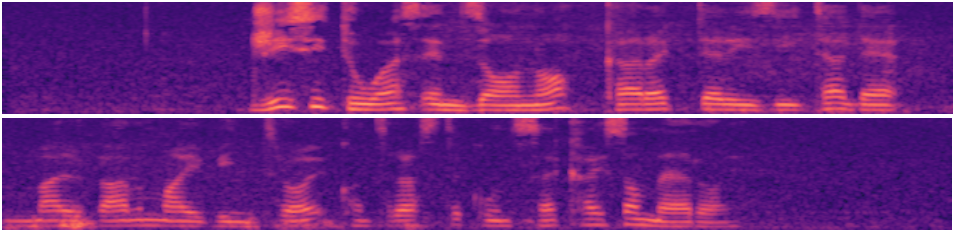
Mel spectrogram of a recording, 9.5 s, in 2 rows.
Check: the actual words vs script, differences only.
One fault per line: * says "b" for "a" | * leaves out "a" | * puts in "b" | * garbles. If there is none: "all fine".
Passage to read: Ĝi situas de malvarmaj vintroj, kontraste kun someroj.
* puts in "en zono karakterizita"
* puts in "sekaj"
